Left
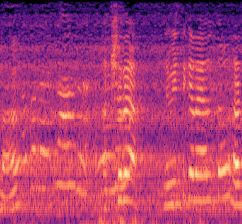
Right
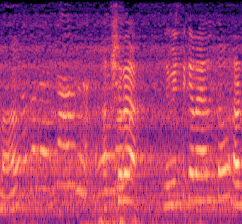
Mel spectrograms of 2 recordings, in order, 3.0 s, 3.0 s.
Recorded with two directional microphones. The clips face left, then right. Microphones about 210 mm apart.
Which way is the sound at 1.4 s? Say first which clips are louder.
Left 2 dB; 15° left (ahead or behind).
